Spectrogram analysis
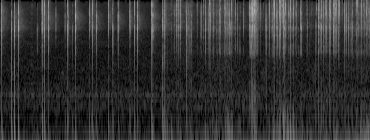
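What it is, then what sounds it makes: Plastic comb. A small, solid blue plastic wide-tooth comb is held in both hands while long nails strum and scratch its teeth. Quiet, bright clicking plucks come in quick bursts, then give way to denser, continuous scratching toward the end.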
